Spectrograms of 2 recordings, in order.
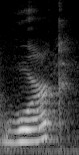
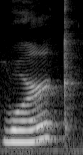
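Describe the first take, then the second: First: It is said with an American accent. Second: It is said with an American accent.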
